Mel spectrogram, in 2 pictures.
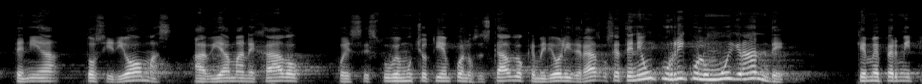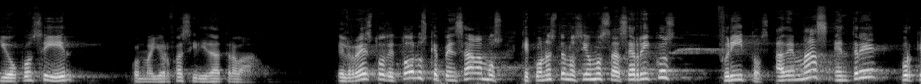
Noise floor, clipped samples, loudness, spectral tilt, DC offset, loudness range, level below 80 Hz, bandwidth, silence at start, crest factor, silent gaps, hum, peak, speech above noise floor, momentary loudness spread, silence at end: -70 dBFS; under 0.1%; -17 LUFS; -6 dB/octave; under 0.1%; 4 LU; -54 dBFS; 13.5 kHz; 0.15 s; 16 dB; none; none; -2 dBFS; 54 dB; 11 LU; 0 s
